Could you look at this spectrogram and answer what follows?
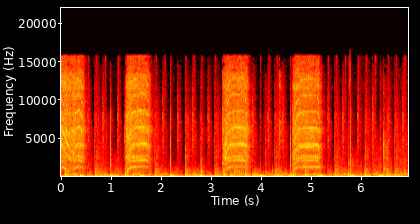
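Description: Cordless drill/driver backing screws out of a hair clipper's housing in four short bursts, each spinning up quickly and running about half a second. Background music with a steady beat runs underneath.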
